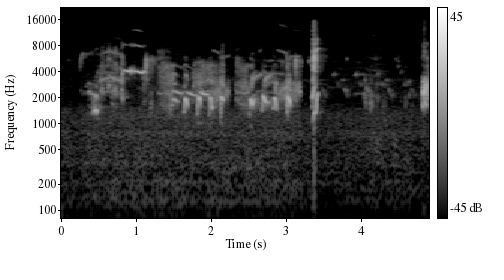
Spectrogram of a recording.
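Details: Starling in natural surroundings producing a busy chatter of rapid clicks, squeaks and short whistles, with a sharp click near the end.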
